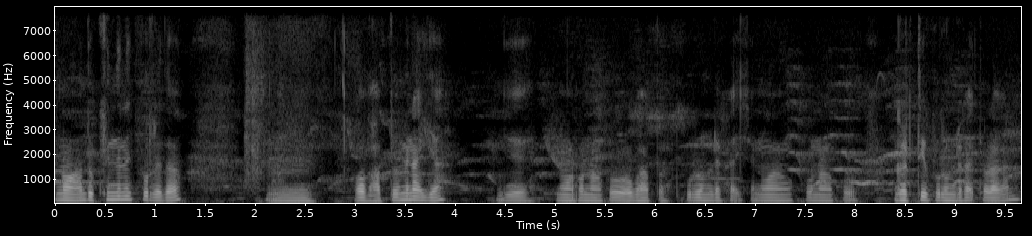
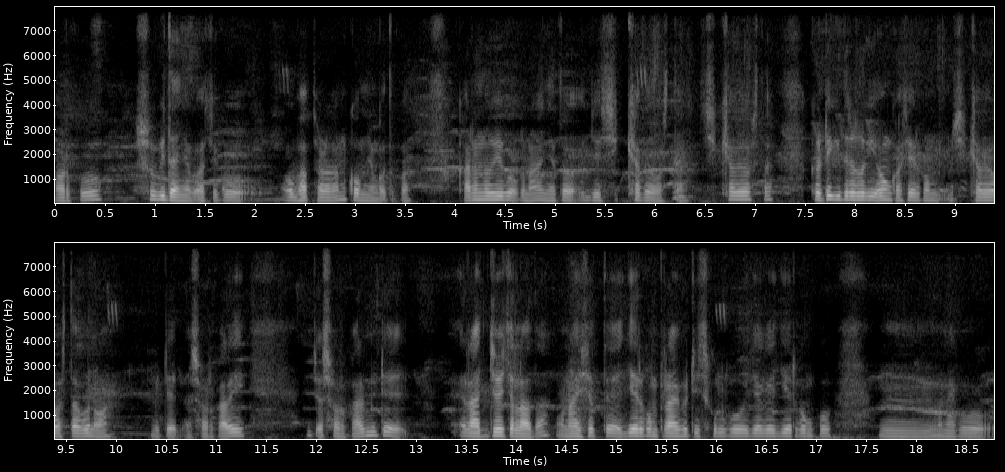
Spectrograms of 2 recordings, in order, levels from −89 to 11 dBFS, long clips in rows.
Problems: none marked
